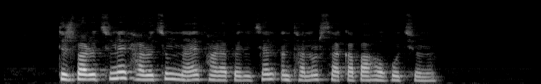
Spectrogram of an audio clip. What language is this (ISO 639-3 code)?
hye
